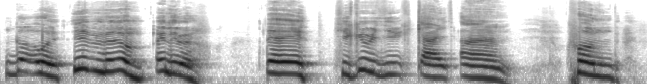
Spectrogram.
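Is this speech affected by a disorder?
Yes: cerebral palsy; used to walk, wheelchair user after leg broke, learning difficulty; speech can be hard sometimes.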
